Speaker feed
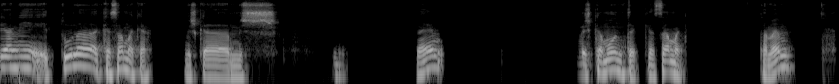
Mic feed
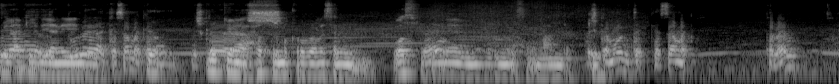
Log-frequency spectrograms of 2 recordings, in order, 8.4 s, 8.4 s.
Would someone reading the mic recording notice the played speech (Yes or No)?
Yes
